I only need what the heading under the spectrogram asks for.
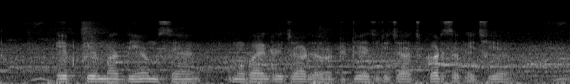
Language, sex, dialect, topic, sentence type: Maithili, male, Angika, banking, question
